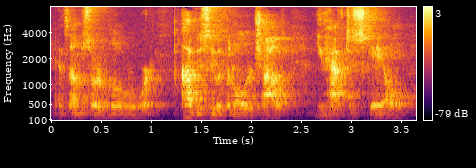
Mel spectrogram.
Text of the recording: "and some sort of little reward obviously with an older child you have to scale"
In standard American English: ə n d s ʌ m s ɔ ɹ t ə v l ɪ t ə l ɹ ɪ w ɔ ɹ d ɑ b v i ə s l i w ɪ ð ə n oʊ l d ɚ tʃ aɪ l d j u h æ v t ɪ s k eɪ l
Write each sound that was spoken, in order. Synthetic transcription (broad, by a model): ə n s ʌ m s ɔ ɹ t ə v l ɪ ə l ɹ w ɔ ɹ ɑ b v i ə s l i w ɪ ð ə n oʊ l d ɚ tʃ aɪ l d j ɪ h æ f t ɪ s k eɪ l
